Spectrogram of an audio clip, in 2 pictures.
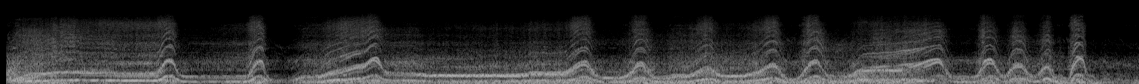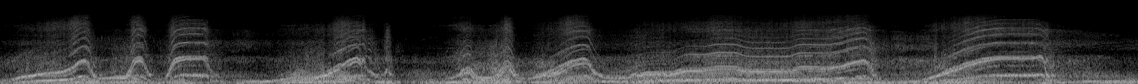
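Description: Brushless motors of a 5-inch FPV freestyle quadcopter (Amax 2306 2500kv, three-blade 5-inch props) whining. The pitch rises and falls sharply over and over as the throttle is punched and chopped through flips and dives, with rushing air throughout.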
